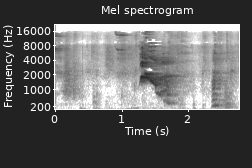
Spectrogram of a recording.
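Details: Siberian Husky indoors, protesting after taking the puppies' plate: one loud whining yowl that slides down in pitch for about half a second, then a shorter, softer whine in an otherwise quiet room.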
